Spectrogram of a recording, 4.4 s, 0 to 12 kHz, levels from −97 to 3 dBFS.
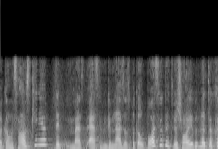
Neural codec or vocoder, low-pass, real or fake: codec, 16 kHz, 1.1 kbps, Voila-Tokenizer; 7.2 kHz; fake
